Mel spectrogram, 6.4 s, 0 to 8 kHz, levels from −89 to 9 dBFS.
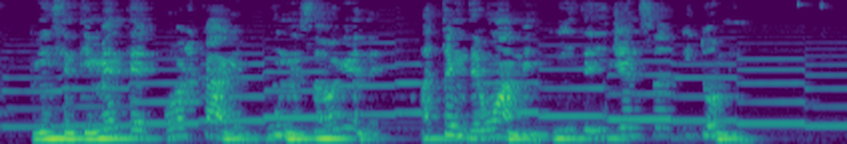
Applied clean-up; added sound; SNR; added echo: none; Wind instrument, woodwind instrument; 18 dB; reverberation time 0.2 s.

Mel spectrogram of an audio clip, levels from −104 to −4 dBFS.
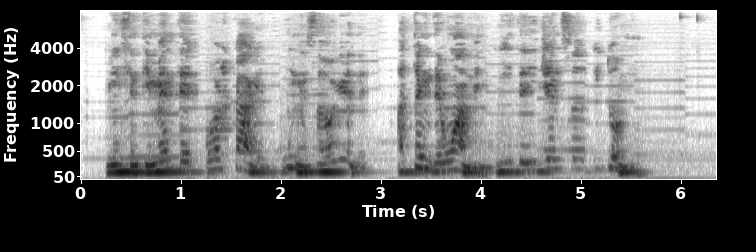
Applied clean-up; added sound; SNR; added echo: neural separator model SepFormer DNS4.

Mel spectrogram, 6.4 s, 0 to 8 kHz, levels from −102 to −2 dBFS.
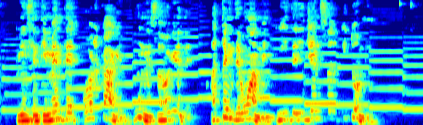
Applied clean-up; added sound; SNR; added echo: classical method WPE with log-MMSE.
